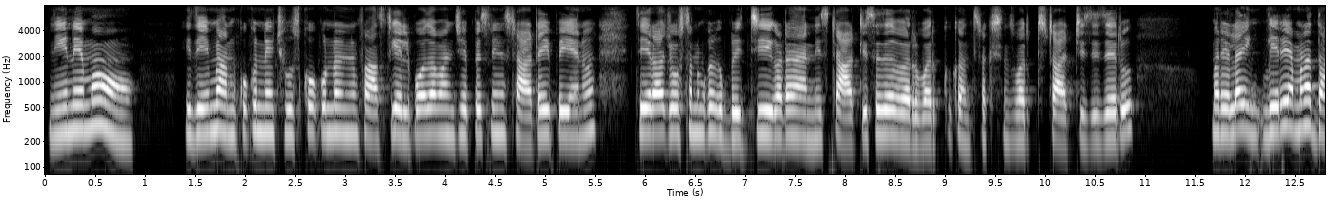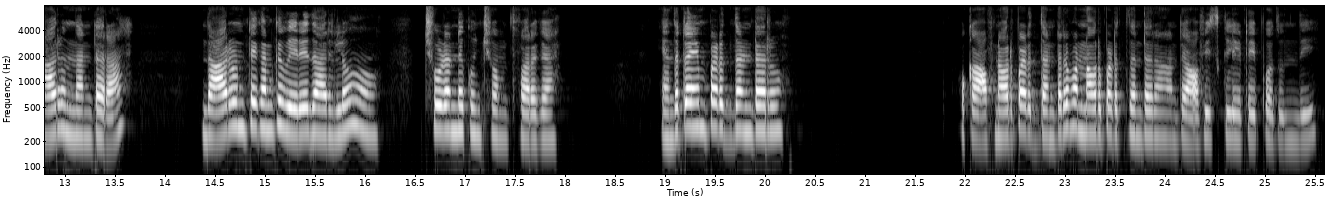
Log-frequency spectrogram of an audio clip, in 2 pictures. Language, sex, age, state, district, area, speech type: Telugu, female, 18-30, Andhra Pradesh, Palnadu, rural, spontaneous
